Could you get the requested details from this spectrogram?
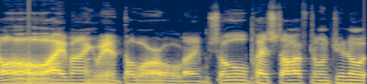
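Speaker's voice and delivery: mocking, ridiculing put-on voice. Mocking how Karmic keeps acting angry: mocking Karmic impression. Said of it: "he's like".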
